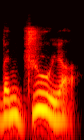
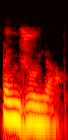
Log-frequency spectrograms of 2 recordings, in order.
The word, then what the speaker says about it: Benjuya: de nuevo a Benjoya o no sé si lo pronunció bien. Bienvenido de nuevo. ¿Quién sabe? O sea, mi apellido originalmente es Benjuya. No sé lo que significa, ¿no? Pero es Benjuya.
